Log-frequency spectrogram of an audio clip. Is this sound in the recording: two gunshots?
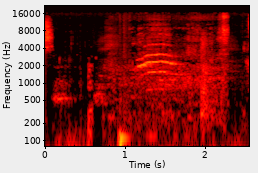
no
